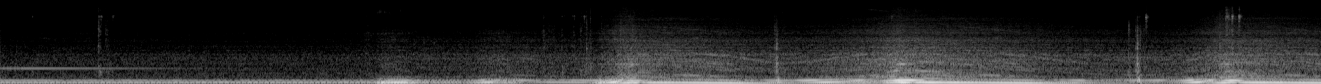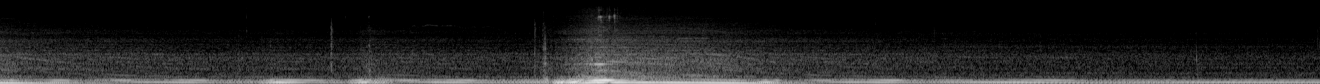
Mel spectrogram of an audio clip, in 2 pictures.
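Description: Chevy Colorado ZR2 engine, fitted with a high-clearance exhaust and a Thrush turbo muffler, idling and then blipped about eight times, each rev rising and falling back to idle, before settling to a steady idle near the end. Heard from inside the cab.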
